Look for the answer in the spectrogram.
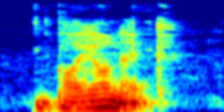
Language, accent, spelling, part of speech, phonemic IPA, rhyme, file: English, Southern England, bionic, adjective, /ˈbɪˌɒn.ɪk/, -ɒnɪk, LL-Q1860 (eng)-bionic.wav
- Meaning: 1. Related to bionics 2. Having been enhanced by electronic, mechanical, or mechatronical parts; cyborg 3. Superhuman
